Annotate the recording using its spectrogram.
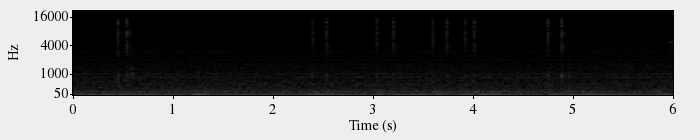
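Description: Faint clicks of a computer mouse button, about ten in all, several coming in quick pairs, over a low steady room hum.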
